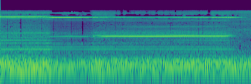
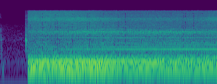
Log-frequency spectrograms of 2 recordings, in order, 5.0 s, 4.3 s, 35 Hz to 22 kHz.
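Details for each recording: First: Milling a lightweight thin-walled tube: piercing steady high whistle over cutting noise, sound sensor measures chatter at 5,800 Hz from the cutting tool, far higher sound pressure than stable cutting; tool chatter. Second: Milling a lightweight tube structure monitored by a chatter sound sensor: after a brief silence, a steady even low cutting rumble with no high squeal; sound pressure about 0.05 Pa versus 35 Pa during 5,800 Hz tool chatter; stable cutting.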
